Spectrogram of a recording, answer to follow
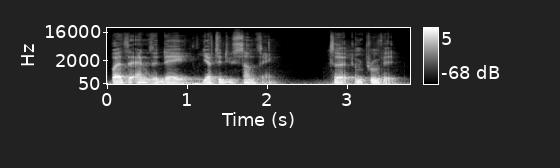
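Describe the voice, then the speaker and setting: A young man with a low, warm voice talks on a casual podcast. He explains his points with an assured, easygoing confidence. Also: steady tone, brisk. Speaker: podcast co-host. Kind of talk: casual reflective chat.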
